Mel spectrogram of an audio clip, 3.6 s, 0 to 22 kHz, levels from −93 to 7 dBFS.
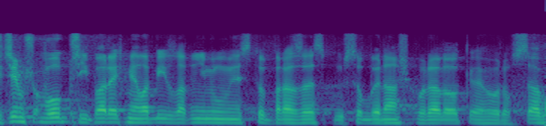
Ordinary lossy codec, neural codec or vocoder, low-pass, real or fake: MP3, 96 kbps; codec, 16 kHz, 2 kbps, X-Codec, HuBERT features, trained on balanced general audio; 7.2 kHz; fake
